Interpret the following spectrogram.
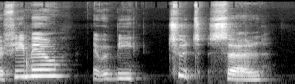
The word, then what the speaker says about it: toute seule: Uh and if you're a female, it would be toute seule. So notice how the spelling is different, but also the pronunciation is different. So je suis ici tout seul or toute seule.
